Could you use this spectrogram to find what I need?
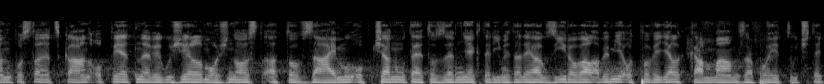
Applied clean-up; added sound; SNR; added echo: neural separator model SepFormer DNS4.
